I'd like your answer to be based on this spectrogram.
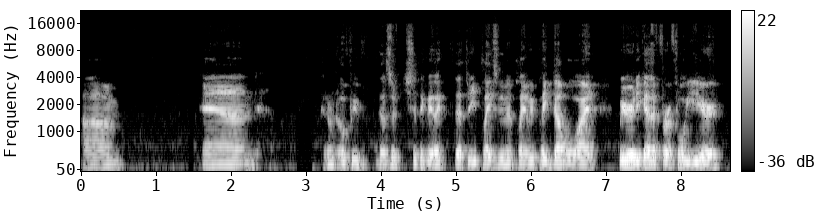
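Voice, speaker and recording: A man from Dallas chatting casually as a band musician being interviewed, halting and self-effacing. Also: on the low side, steady tone. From Dallas, Texas. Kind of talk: casual chat. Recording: clearly noisy background.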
